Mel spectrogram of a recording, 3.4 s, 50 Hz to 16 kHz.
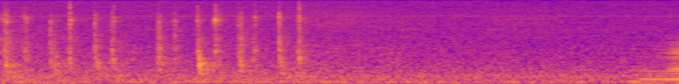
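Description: A computer keyboard being typed on as a new Windows 10 account is set up on a freshly built PC: a quick run of light, close key clicks for about a second and a half, then near silence.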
